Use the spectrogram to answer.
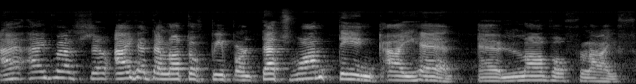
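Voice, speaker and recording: A woman's fairly high voice with a Hungarian accent, very slow with very wide pitch swings and hardly any pauses. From Hungary. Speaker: Holocaust survivor. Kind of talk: oral history interview answer.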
